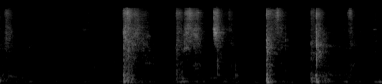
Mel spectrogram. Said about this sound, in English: you can start shuffling your cards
